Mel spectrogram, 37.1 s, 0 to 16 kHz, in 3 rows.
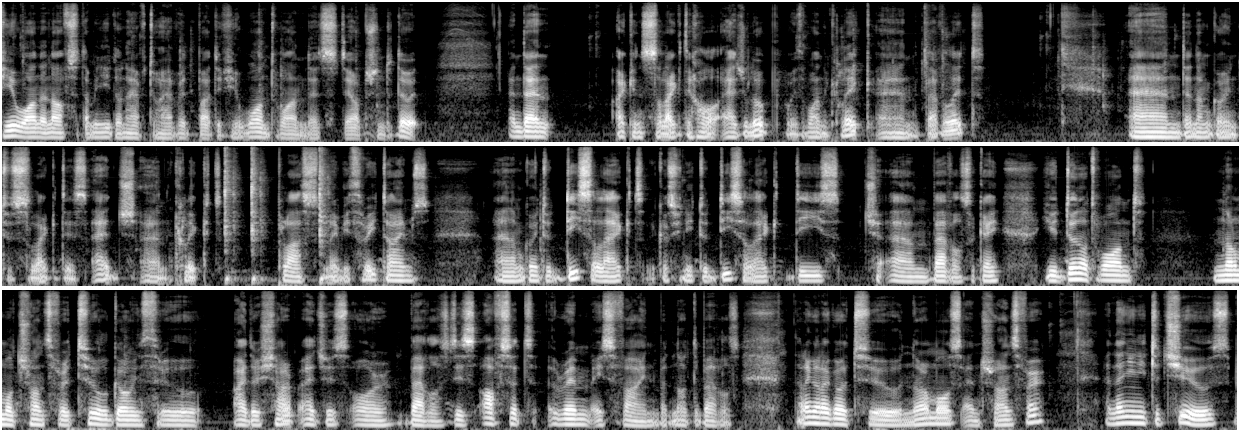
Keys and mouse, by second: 1.4 shift+click, 1.9 1, 3.0 shift+middle click, 3.9 shift+middle click, 5.0 Tab, 9.3 ctrl+b, 11.2 shift+click, 11.8 Tab, 14.7 ctrl+KP_Add, 15.0 ctrl+KP_Add, 15.7 ctrl+KP_Add, 19.9 alt+shift+click, 21.1 alt+shift+click, 24.7 middle click, 26.0 shift+middle click, 30.8 middle click, 32.1 y.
